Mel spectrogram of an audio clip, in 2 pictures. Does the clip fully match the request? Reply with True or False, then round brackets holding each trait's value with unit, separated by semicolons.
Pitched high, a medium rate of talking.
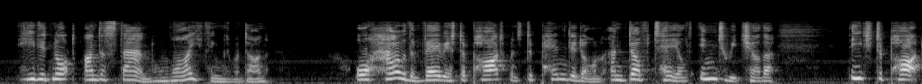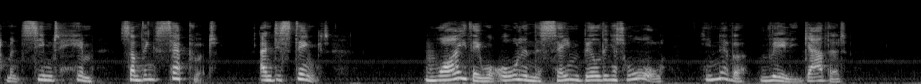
True (205 Hz; 145 wpm)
